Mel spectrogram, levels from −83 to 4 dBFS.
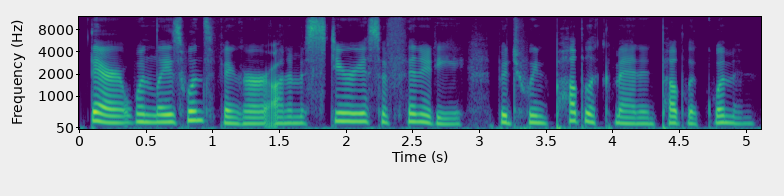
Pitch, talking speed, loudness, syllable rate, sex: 205 Hz, 175 wpm, -20 LUFS, 5.9 syllables/s, female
